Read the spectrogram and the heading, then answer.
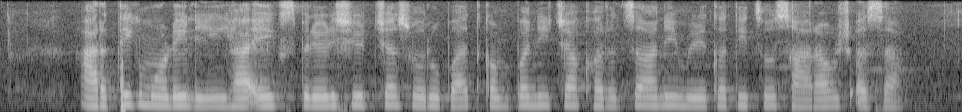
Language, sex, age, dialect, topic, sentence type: Marathi, female, 18-24, Southern Konkan, banking, statement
